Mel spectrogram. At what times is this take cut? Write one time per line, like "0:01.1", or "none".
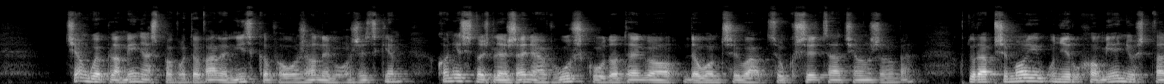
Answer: none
